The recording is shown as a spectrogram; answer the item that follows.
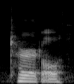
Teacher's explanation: this l e is a dark syllabic l so there's kind of a little tiny hidden schwa in there like an uh sound but mostly i go right from my flop to my l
